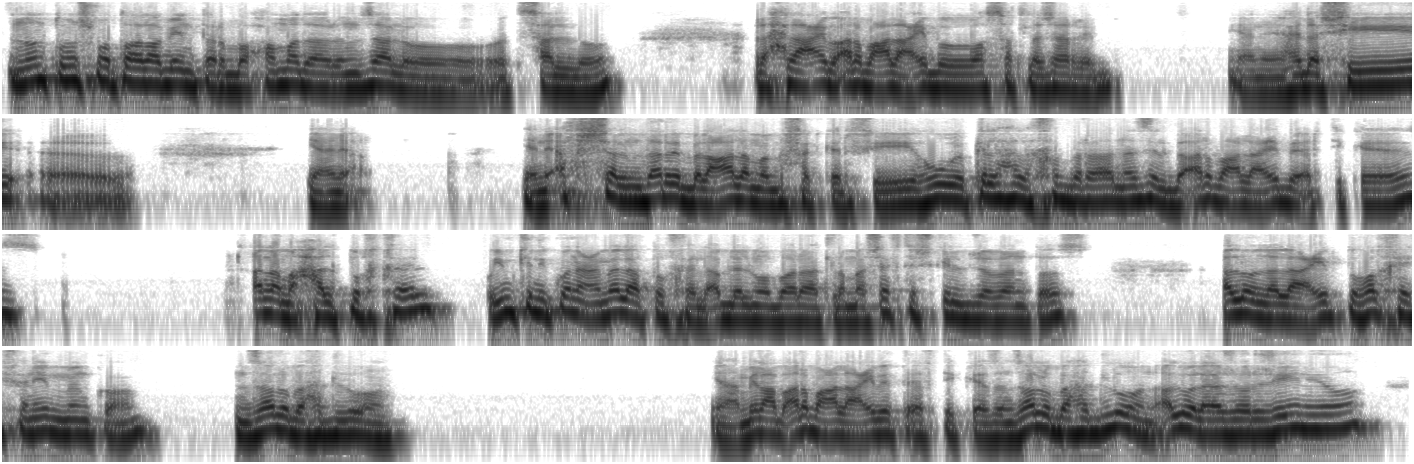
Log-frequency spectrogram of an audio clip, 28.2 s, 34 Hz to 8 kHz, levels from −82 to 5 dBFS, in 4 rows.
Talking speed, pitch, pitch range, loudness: 135 wpm, 135 Hz, 120-155 Hz, -12 LUFS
